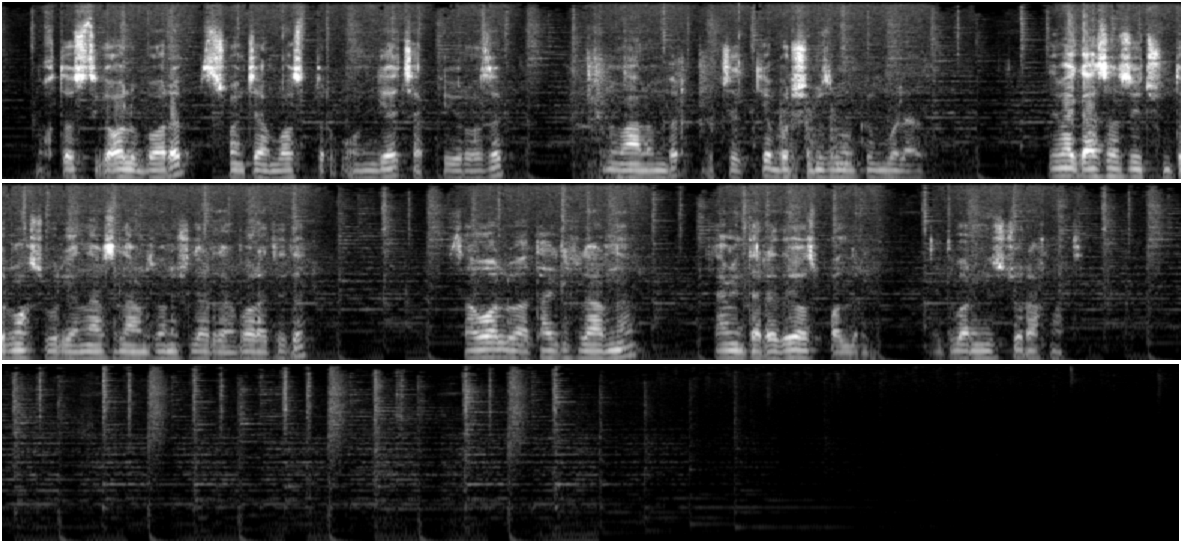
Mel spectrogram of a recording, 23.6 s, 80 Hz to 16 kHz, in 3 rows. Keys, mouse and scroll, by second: 1.8-2.8 drag, 5.9 click.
